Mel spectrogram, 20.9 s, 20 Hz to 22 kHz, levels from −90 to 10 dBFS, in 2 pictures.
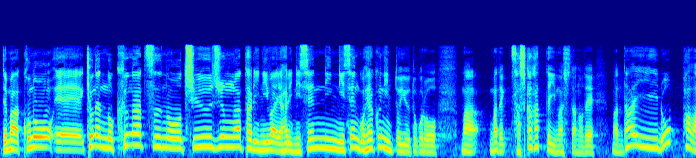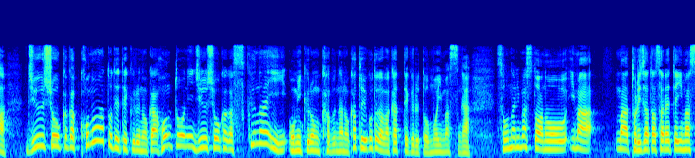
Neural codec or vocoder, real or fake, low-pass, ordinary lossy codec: none; real; none; none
